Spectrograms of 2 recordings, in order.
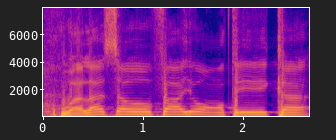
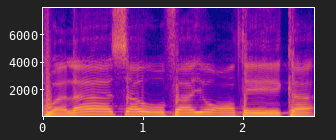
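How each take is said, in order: First: The vowel after the l is short. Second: The vowel after the l is long. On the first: God will surely give you. The speaker calls it right. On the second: God will not give you. The speaker calls it wrong. "la-nya panjang"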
